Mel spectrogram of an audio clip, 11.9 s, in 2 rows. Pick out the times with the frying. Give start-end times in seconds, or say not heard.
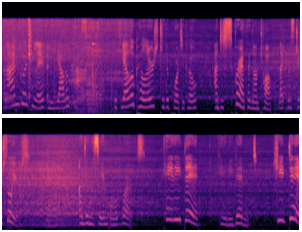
0.0-2.5.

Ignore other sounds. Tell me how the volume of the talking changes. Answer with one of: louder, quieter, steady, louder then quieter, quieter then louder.
steady.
